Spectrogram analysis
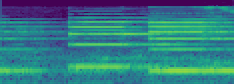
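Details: Clear electronic alarm tones in a pitched chime pattern from a ventilator alarm, heard during a ventilator settings tutorial covering tidal volume, oxygen concentration and AC or SIMV mode.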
